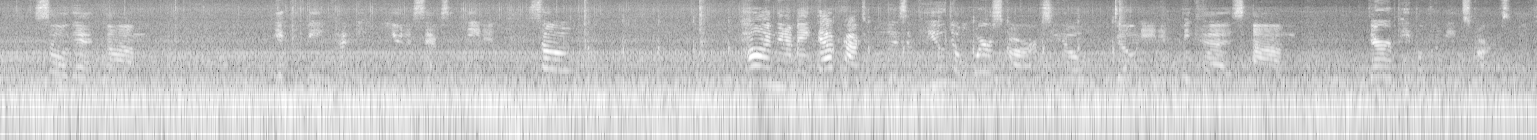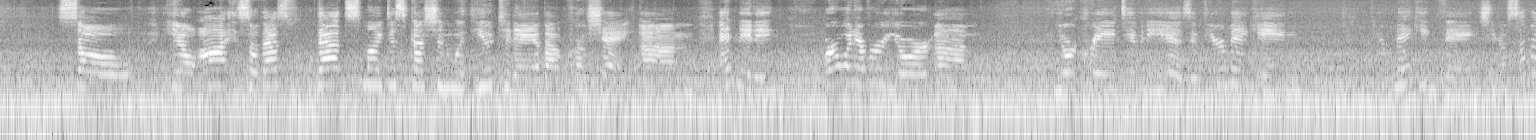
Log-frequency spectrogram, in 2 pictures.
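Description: A woman talking over the steady low drone of a truck's engine and road noise, heard inside the cab while driving.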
